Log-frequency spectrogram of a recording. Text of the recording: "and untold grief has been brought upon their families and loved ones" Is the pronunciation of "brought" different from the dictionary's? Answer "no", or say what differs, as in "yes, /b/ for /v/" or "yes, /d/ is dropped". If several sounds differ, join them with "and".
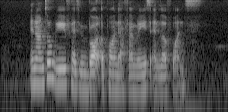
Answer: no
